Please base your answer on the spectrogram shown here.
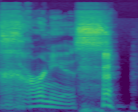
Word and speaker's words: Xerneas: I think that's how it's pronounced. It would have to be. It would have to be. There's no other way to say X. Xerneas. That sounds like hernias.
